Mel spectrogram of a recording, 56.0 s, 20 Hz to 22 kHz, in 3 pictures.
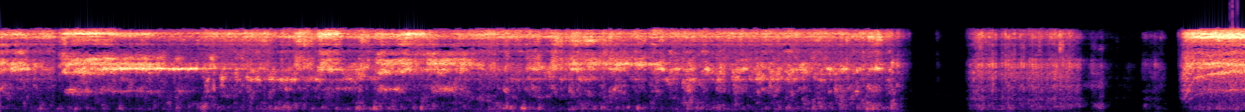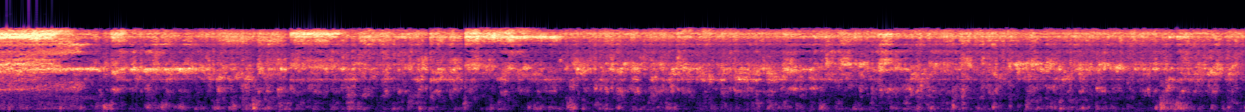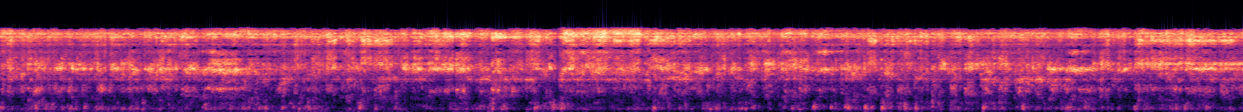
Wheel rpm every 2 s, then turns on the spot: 230, 230, 230, 230, 230, 230, 210, 30, 20, 170, 230, 230, 230, 230, 230, 230, 230, 230, 230, 230, 230, 230, 230, 230, 230, 230, 230, 230.
14-16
